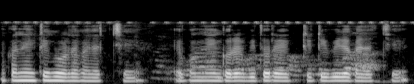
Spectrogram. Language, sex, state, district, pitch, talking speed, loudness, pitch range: Bengali, female, Assam, Hailakandi, 170 Hz, 190 wpm, -15 LUFS, 165-180 Hz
